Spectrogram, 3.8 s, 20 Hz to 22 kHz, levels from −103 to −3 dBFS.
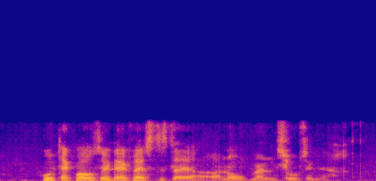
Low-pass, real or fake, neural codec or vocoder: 7.2 kHz; fake; codec, 16 kHz, 4 kbps, FreqCodec, smaller model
